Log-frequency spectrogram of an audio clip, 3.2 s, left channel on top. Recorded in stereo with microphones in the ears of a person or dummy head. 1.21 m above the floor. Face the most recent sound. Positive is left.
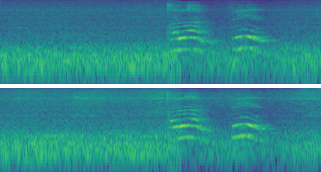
turn(degrees=-65)  # may be behind; listen again after turning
